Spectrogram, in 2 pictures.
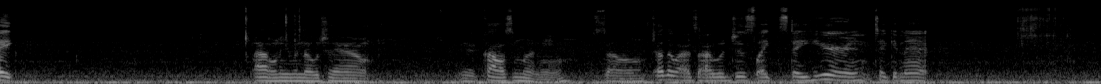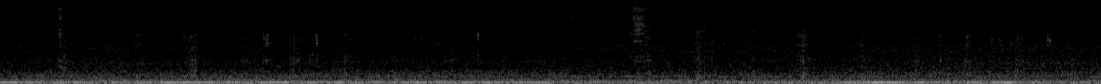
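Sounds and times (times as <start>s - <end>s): steady low hum: 0.0s - 22.0s
chewing crispy hash browns: 9.6s - 22.0s.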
